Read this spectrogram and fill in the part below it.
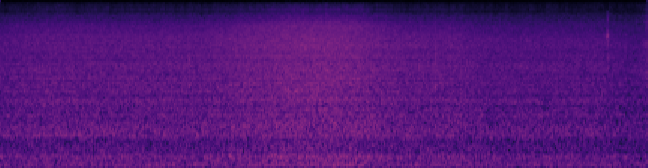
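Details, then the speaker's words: Dash blower fan after replacing the blower motor resistor with a junkyard part (before, only max speed worked): steady even rush of air with low hum, no rattle or squeal; all speeds now work, including very low. "now all my speeds are working. This works on any car. Any car you have, the resistor is what controls this, what controls your blower power."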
